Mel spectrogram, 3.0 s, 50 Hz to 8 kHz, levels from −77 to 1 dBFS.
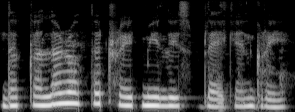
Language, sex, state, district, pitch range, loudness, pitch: English, female, Arunachal Pradesh, Lower Dibang Valley, 210-230 Hz, -14 LUFS, 220 Hz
